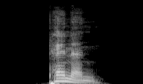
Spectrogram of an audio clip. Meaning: 1. to sleep 2. to be inattentive
- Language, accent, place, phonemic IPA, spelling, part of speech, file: German, Germany, Berlin, /ˈpɛnən/, pennen, verb, De-pennen.ogg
